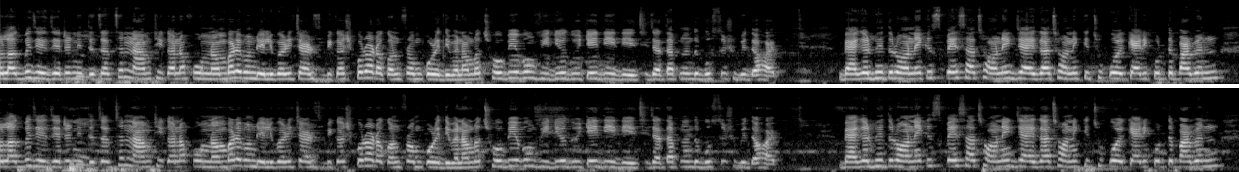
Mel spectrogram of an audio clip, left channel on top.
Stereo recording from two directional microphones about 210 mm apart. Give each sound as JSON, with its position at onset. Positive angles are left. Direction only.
{"t": 0.0, "sound": "a woman's voice", "side_deg": 5}
{"t": 4.6, "sound": "a woman's voice", "side_deg": -10}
